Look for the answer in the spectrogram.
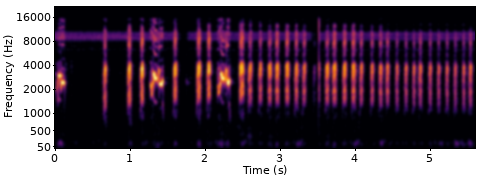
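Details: Sooty-headed bulbul, angry and persistent, challenging a rival, used as a quick-response lure: a few slurred whistled notes, then a long run of harsh, buzzy chattering notes, about five each second.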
